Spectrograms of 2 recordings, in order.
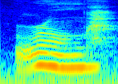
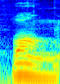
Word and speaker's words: Wrong: Wrong. It's pronounced Wong, actually. The R is silent.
